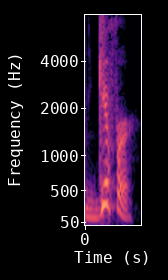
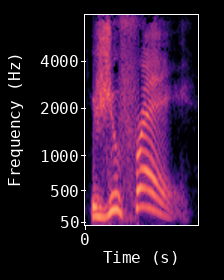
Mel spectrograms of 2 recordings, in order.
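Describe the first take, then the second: First: The name is pronounced like 'Giffer'. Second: The name is not pronounced like 'Giffer'. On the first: The speaker calls it wrong. "One moron called her Giffer" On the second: The speaker calls it right. "listen to me, especially you"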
